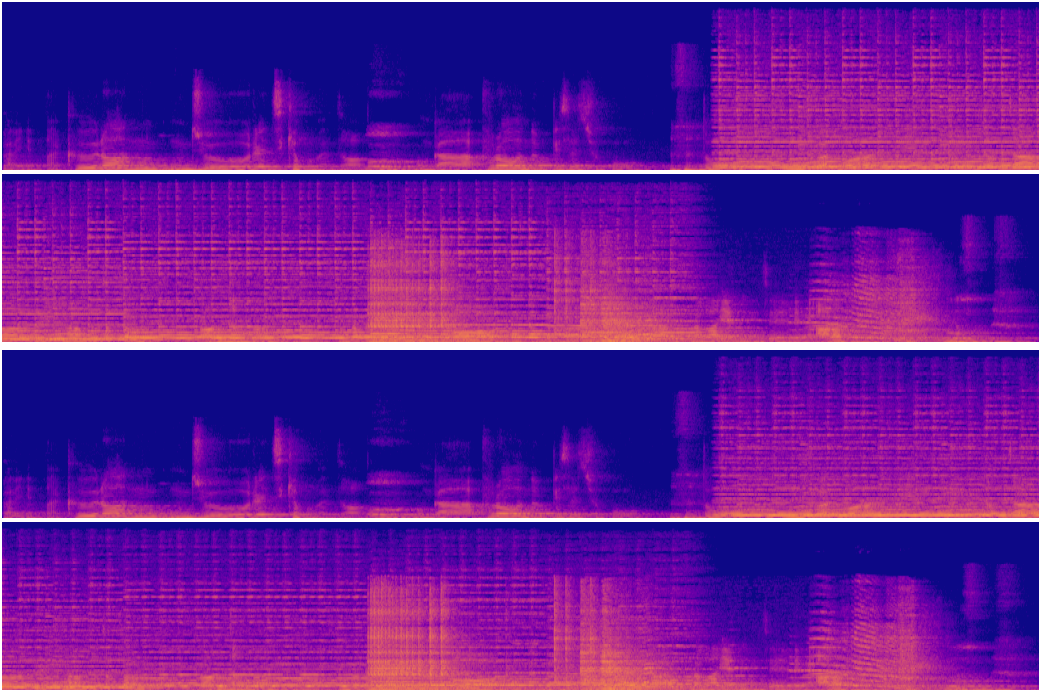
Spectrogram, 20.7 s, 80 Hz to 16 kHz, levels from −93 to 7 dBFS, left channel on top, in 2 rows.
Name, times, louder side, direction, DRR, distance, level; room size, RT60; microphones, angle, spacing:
voice 1, 0.0-3.6 4.1-6.4 7.0-13.8 14.0-19.8, equal, 5° left, 7 dB, 0.5 m, -37 dB
voice 2, 3.6-4.0 6.7-7.0 12.4-12.9 13.7-14.6 19.8-20.5, left 1 dB, 35° left, -1 dB, 1.2 m, -39 dB
sound 1, 7.1-17.4, equal, 90° left, 2.6 m, -30 dB
sound 2, 14.0-19.5, right 2 dB, 15° right, 1.2 m, -30 dB
20.5 x 12.0 x 3.2 m, 2.6 s
head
